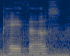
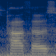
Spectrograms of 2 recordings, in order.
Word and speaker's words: pathos: that p-a-t-h there and pathos some people pronounce as pathos I do sometimes so you can refer to it either way but this has to do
